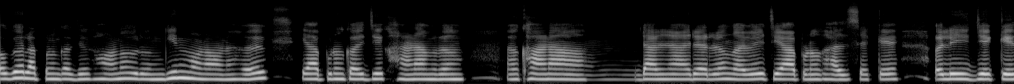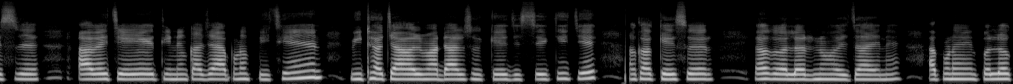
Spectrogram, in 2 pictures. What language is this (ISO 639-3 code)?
bhb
